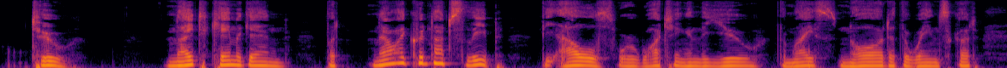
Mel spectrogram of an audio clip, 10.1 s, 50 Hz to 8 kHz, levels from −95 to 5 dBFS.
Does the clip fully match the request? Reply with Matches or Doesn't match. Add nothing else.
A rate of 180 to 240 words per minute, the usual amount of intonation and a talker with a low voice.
Doesn't match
